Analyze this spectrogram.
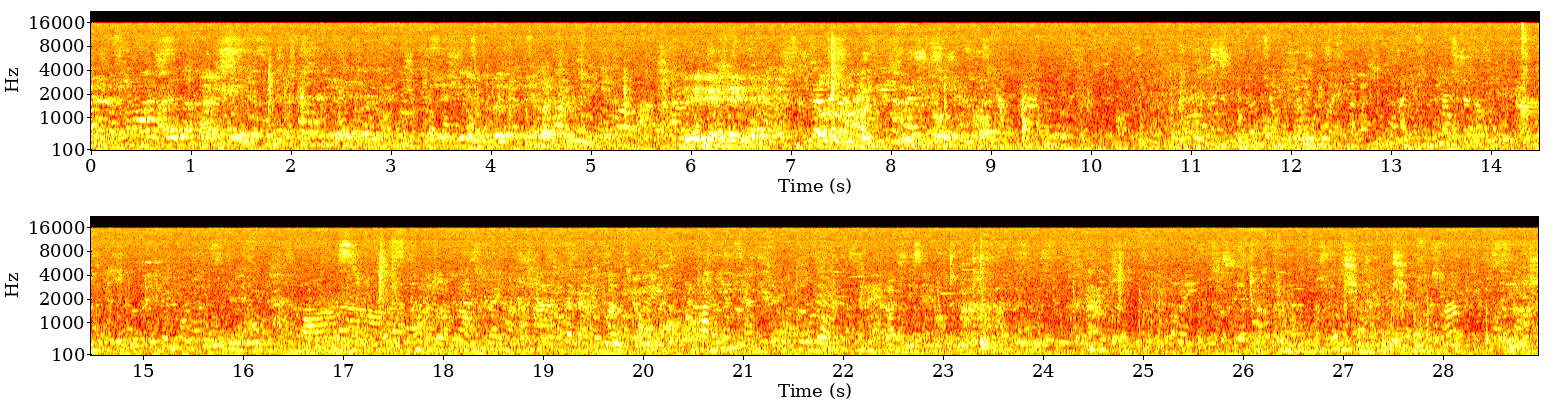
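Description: Several adults murmur and talk quietly in a room.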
